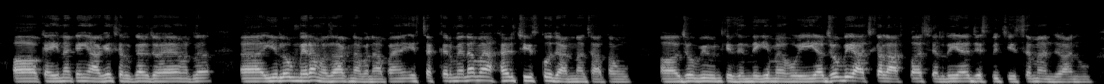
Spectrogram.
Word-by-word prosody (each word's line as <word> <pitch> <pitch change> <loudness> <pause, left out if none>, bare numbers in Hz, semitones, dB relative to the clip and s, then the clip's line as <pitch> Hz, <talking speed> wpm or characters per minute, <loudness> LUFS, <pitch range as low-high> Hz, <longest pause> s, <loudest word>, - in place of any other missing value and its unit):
अ, 140 0 +4
कहीं 140 0 +1
न 155 0 0
कहीं 155 0 -1
आगे 140 +2 +2
चलकर 145 -1 -1
जो 140 0 0
है 140 0 +1
मतलब 145 +3 -2 0.3
अ, - - +1 0.2
ये 155 +3 +3
लोग 170 +1 +3
मेरा 165 +2 +4
मज़ाक 140 -2 +1
ना 135 -2 -1
बना 125 0 -2
पाए 140 +1 -3
इस 140 - -3
चक्कर 150 +2 -2
में 160 +1 -1
ना 185 +1 +2
मैं 185 -1 +2
हर 170 +1 +3
चीज़ 170 -1 0
को 175 -2 +2
जानना 130 -2 0
चाहता 125 -1 -5
हूँ। 120 -1 -7 0.3
अ, 130 0 +2
जो 145 +3 +2
भी 145 +1 +1
उनकी 140 0 0
ज़िंदगी 130 +1 +1
में 135 - 0
हुई 130 0 0
या 145 - +3
जो 170 - +3
भी 175 0 +3
आजकल 145 0 +1
आसपास 135 +1 -1
चल 130 -1 -4
रही 140 +2 +1
है 145 0 +1
जिस 140 -3 -1
भी 140 - -1
चीज़ 130 0 -4
से 140 - -5
मैं 135 -1 -3
अनजान 120 -1 -4
हूँ। 120 0 -10
140 Hz, 270 wpm, -23 LUFS, 130-150 Hz, 0.3 s, अ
